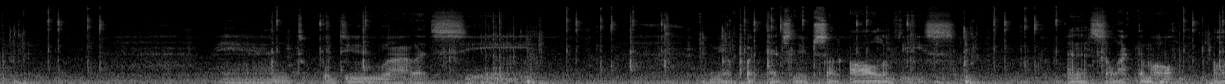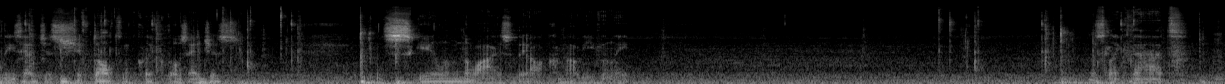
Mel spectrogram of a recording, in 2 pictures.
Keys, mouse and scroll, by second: 0.1 ctrl+r, 2.8 middle click, 3.7 middle click, 5.3 ctrl+r, 6.3 middle click, 7.2 ctrl+r, 8.0 middle click, 8.7 middle click, 9.6 ctrl+r, 10.6 middle click, 11.8 alt+shift+click, 12.2 middle click, 13.0 alt+shift+click, 13.3 middle click, 14.5 alt+shift+click, 14.7 middle click, 15.8 s, 22.0 middle click, 22.9 alt+a, 23.3 shift+middle click, 23.6 middle click.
